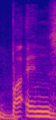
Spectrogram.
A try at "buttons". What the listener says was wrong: T, you got to say a T.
